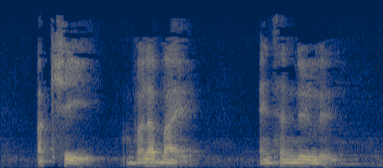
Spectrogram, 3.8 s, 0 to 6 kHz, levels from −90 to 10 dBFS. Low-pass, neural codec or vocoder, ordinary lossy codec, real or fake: 5.4 kHz; autoencoder, 48 kHz, 32 numbers a frame, DAC-VAE, trained on Japanese speech; MP3, 24 kbps; fake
